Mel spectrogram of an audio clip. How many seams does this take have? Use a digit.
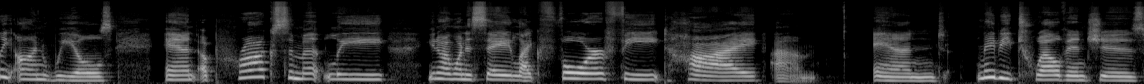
1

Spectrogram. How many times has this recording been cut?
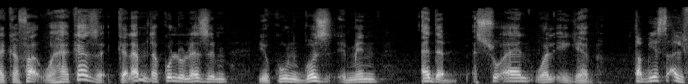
0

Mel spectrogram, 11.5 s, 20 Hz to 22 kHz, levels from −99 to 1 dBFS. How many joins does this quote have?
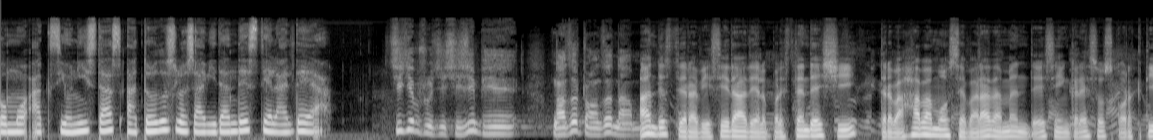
1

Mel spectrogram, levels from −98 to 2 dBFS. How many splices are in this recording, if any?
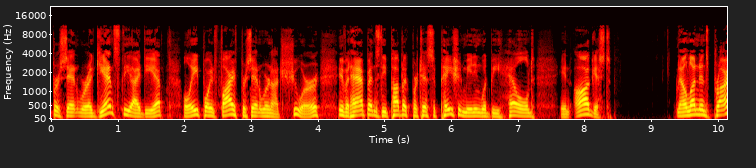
0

